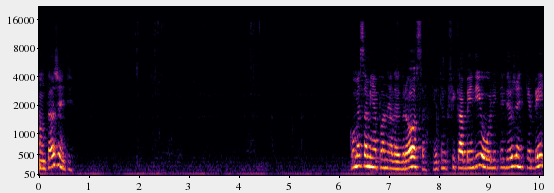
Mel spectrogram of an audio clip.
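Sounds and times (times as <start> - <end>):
syrup bubbling with small pops: 1.9 - 5.9.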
